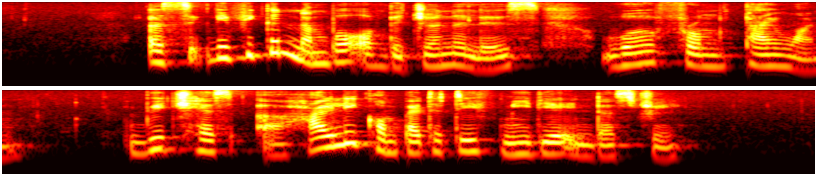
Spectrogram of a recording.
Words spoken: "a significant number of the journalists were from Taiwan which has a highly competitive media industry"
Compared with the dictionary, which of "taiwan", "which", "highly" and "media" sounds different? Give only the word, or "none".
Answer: none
